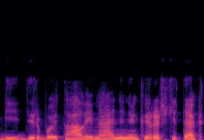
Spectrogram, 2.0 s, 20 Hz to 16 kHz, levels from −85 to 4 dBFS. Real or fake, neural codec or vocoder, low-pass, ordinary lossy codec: real; none; 7.2 kHz; Opus, 24 kbps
